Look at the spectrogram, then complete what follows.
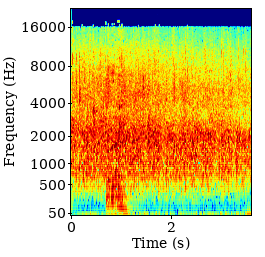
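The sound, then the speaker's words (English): A church audience on Baptism Sunday claps their hands for the large crowd gathered, a steady, dense wash of applause that holds for several seconds, with a brief voice rising under it near the start. “This is an awesome crowd today. Clap your hands for that.”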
